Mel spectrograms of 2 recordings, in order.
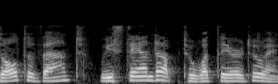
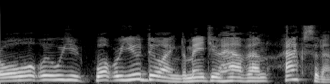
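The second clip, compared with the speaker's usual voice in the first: mock-angry, almost angry tone. Retelling an older woman's question to an accident victim, almost angry tone. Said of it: "in a very almost angry tone".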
